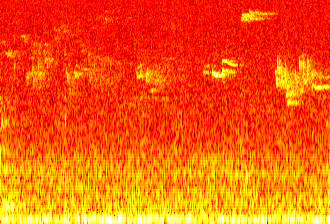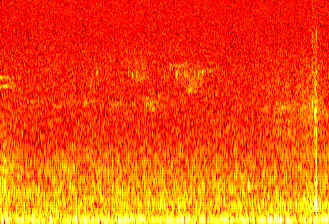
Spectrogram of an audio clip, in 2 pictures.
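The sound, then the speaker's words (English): A bird sings faintly at dusk in the woods, a few brief high chirps and short phrases scattered over a steady low hiss of outdoor ambience, with no voices. “So, if that is a male, regardless of how tired he is, from all the building work, he's still going to sing into the night.”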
